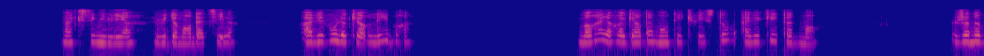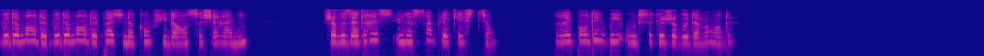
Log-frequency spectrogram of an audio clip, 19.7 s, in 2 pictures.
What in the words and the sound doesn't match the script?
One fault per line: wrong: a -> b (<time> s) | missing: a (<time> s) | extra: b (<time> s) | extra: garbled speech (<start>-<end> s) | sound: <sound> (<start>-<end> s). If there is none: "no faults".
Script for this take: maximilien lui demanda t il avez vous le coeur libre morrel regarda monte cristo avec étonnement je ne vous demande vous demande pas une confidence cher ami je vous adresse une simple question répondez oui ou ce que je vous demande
no faults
